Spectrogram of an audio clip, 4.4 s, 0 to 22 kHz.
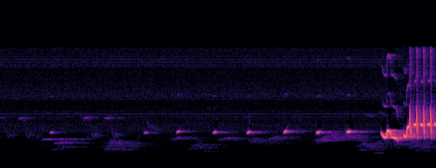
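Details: Song of a Siberian blue robin, May 2021, Sony A1 camera: faint, high, sharp notes that speed up and grow louder for over three seconds, ending in a loud, fast, chattering trill.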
